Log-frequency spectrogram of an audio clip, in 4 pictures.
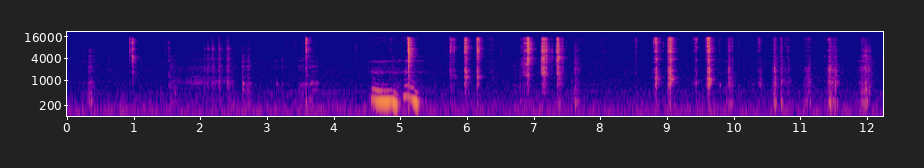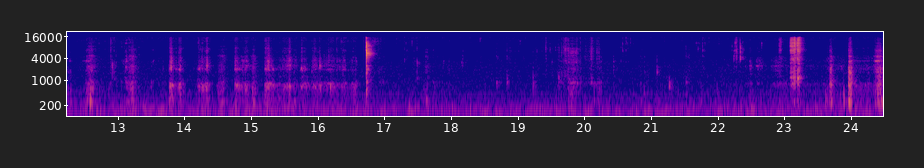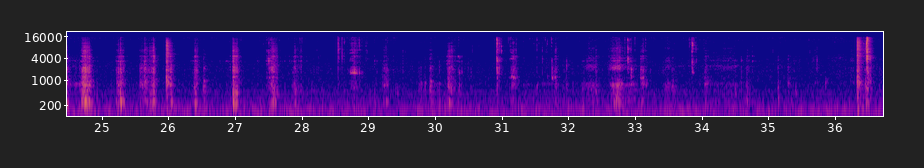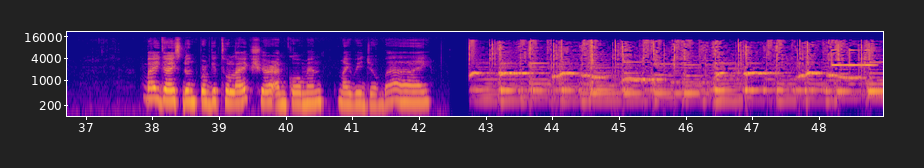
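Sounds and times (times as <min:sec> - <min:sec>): crunchy snack chewing: 0:05.7 - 0:07.8, 0:08.5 - 0:17.9, 0:18.7 - 0:36.6.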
